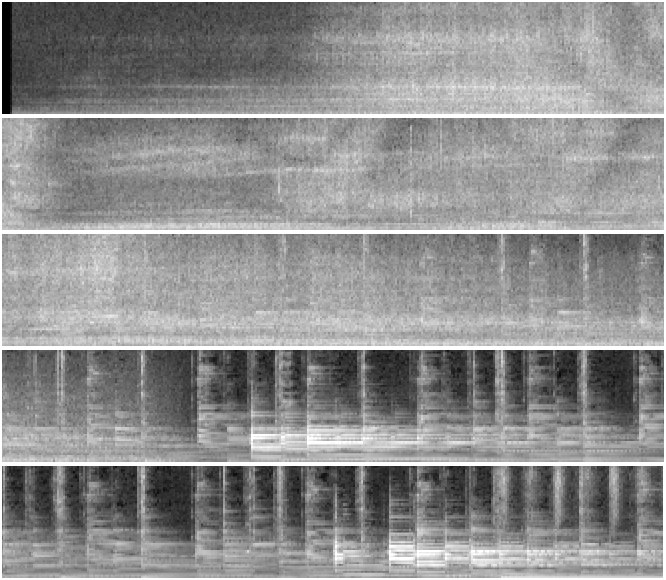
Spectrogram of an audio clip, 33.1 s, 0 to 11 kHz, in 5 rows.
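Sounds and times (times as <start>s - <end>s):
atv engines running: 0.1s - 21.9s.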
